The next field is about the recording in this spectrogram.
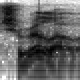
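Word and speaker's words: Cirillo: Young at short and Jeff Turillo, and I'm using the Italian pronunciation at third.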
